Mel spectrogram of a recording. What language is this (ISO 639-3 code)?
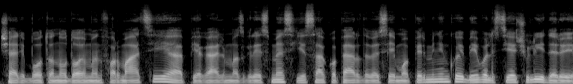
lit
